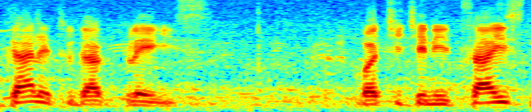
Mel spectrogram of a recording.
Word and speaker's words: Chichen Itza: Chichen Itza, this is the right way to say Chichen Itza. No chicken itza or chicken pizza like some people say. No, that is Chichen Itza.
